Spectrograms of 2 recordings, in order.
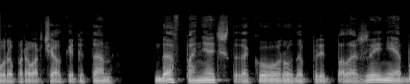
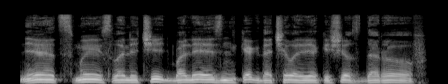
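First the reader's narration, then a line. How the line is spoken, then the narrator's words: Sigh. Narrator (Russian): вздохнул Лажон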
